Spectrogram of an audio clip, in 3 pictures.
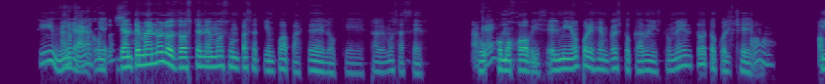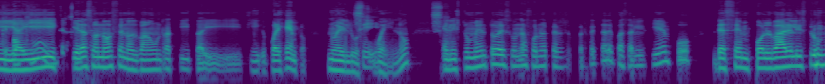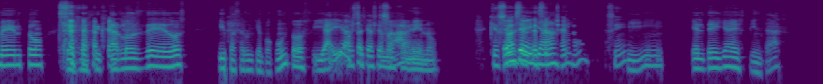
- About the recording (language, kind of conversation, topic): Spanish, podcast, ¿Qué límites le pones a la tecnología cuando trabajas desde casa?
- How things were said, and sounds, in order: chuckle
